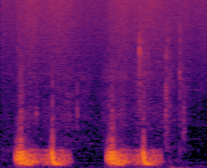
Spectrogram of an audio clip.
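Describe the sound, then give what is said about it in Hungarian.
Two loud heartbeats heard on a cardiac monitor, each a deep, muffled lub-dub double thump, arriving about a second apart in a steady rhythm, with no talking. “A monitornál sokkal jobb, amikor a kardiogén ezt halljuk.”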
